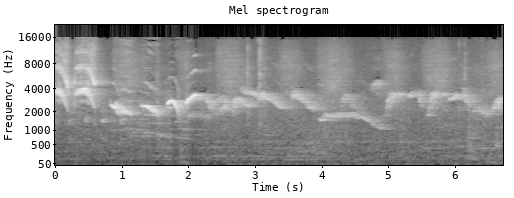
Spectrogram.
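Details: Large-bodied Chinese hwamei, a strong singer and fighter, finishing its new plumage. Loud clear whistled notes slide up and down for two seconds, then a softer run of rising and falling whistles continues.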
